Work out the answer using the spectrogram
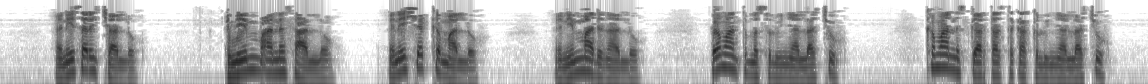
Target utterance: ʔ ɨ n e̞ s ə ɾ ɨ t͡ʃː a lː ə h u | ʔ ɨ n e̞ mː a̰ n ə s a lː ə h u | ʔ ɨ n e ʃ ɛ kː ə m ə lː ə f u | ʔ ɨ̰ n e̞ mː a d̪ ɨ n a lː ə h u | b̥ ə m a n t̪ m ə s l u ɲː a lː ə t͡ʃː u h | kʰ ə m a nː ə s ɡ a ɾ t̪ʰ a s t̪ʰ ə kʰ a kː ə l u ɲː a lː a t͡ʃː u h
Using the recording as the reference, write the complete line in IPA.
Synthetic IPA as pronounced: ʔ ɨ n e̞ s ə ɾ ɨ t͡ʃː a lː ə h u | ʔ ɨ n e̞ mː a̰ n ə s a lː ə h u | ʔ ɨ n e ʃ ɛ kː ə m a lː ə h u | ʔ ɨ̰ n e̞ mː a d̪ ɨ n a lː ə h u | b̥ ə m a n t̪ m ə s l u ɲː a lː a t͡ʃː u h | kʰ ə m a nː ə s ɡ a ɾ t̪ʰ a s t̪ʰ ə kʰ a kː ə l u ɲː a lː a t͡ʃː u h

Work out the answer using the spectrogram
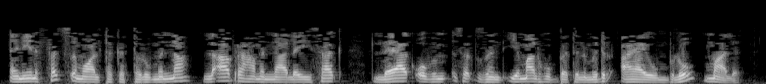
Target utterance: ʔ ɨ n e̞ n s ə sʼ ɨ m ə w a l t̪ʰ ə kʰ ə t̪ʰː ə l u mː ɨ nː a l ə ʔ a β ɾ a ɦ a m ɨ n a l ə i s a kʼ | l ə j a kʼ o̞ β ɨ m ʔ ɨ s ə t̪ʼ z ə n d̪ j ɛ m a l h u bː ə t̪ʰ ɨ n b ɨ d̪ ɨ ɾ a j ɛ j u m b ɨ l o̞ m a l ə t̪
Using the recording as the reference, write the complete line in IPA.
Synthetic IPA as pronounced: ʔ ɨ n e̞ n f ə sʼ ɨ m ə w a l t̪ʰ ə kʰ ə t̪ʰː ə l u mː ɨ nː a l ə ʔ a β ɾ a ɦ a m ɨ nː a l ə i s a kʼ | l ə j a kʼ o̞ β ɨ m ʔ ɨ s ə t̪ʼ z ə n d̪ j ɛ m a l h u bː ə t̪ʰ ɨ n m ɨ d̪ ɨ ɾ a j a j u m b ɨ l o̞ m a l ə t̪

